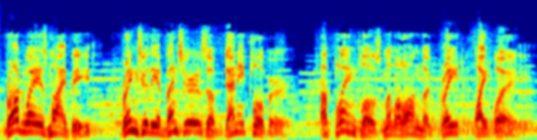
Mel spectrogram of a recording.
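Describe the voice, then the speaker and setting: A man's voice: fairly high pitch, huge pitch swings, moderate pace. A man announcing formally and dramatically in scripted 1950s radio style. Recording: muffled 1950 radio broadcast, music. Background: music.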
